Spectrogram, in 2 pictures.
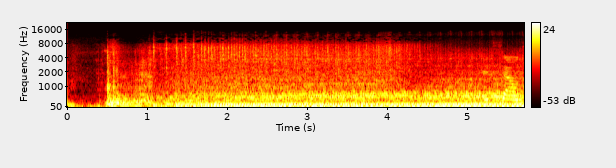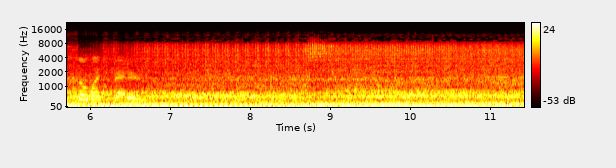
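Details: Farmall 140 industrial tractor, revived after 10+ years sitting, after swapped plug wires 2 and 3 were corrected on the distributor cap: a brief crank, then a steady, even idle with regular beats and no misses; it runs much better and sounds good.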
